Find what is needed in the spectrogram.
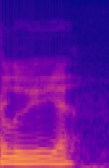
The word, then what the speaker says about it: Kaluuya: Am I pronouncing his name right? – Kaluuya, yeah.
